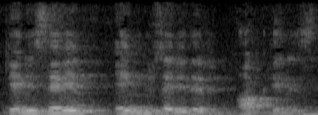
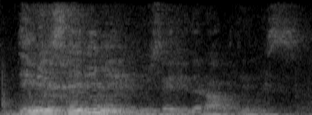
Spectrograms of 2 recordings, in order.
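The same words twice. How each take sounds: First: Each word is separated without linking into vowels. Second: Final consonants link smoothly into the following vowels. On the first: The speaker calls it wrong. "ulamaları yapmadığımız zaman nasıl yanlış geliyor" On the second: The speaker calls it right. "Ben okuyayım pekala"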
